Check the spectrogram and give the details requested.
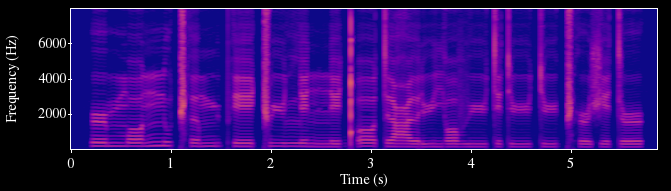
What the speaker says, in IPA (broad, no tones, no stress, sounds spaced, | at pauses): ə˞ mː ɔː nː u ǁʰ əː mː y pʰ eː ǁ yː lː e nː e ǃʼ ɔː t ə ʕ əː ɾ yː j ɔ v yː t ɪ t yː t y ǁʰ ə˞ ʃ e t ə˞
